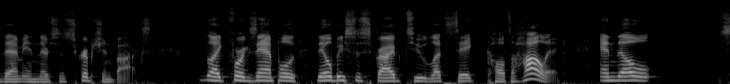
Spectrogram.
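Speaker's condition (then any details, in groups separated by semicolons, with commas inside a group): No condition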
